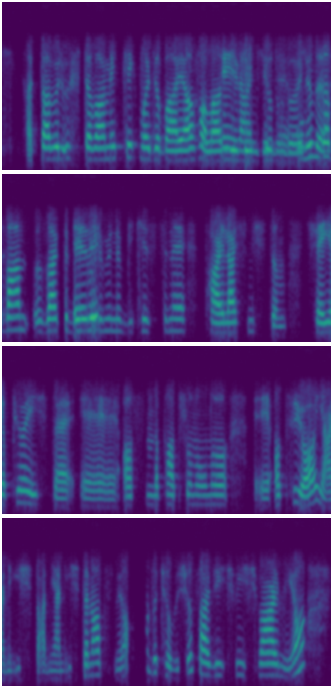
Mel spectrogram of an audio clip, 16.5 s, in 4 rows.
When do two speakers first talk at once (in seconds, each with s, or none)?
2.5 s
